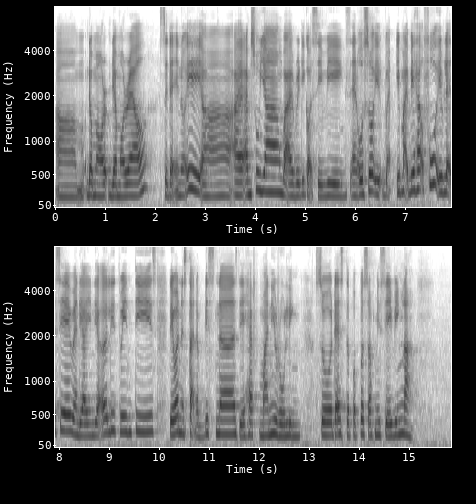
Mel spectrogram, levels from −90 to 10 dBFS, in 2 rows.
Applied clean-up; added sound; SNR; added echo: none; none; none; none.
